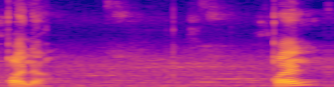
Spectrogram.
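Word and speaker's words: قلقلة: कहा जाता है कल कला कल कला इसे ऐसे भी लिखते हैं लेकिन यह ता साइलेंट हो जाता है कल कला हमने आपको बताया था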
